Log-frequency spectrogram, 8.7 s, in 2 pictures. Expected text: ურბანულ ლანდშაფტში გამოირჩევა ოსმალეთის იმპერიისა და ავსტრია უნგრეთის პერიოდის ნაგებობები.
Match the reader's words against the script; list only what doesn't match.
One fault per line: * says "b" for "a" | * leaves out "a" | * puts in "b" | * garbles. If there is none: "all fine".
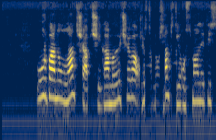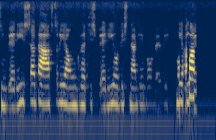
* garbles
* garbles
